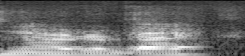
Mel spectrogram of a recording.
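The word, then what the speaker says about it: Nodirbek: Yes, I think that's how you pronounce it. Yep, that is Noderbeck.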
